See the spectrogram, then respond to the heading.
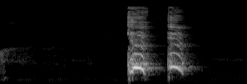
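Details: Baby boy: two short, voiced coughs in quick succession, each a sharp burst with a brief tonal catch, then silence; infant cough.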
